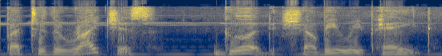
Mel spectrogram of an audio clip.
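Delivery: usual speaking voice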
